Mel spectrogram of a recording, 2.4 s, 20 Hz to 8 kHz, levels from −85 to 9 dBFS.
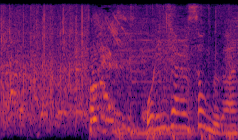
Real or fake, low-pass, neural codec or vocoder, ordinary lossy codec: real; 7.2 kHz; none; none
